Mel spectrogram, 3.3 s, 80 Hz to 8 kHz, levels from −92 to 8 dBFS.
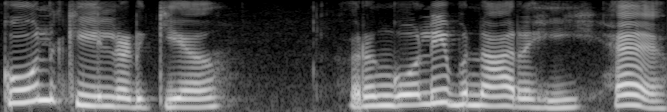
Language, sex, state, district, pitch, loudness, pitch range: Hindi, female, Himachal Pradesh, Shimla, 255 Hz, -12 LUFS, 220-275 Hz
